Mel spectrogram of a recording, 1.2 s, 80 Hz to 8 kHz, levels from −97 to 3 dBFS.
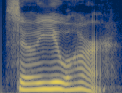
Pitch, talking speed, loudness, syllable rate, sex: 200 Hz, 145 wpm, -14 LUFS, 4.0 syllables/s, female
